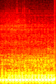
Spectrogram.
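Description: Motorbike engines labour uphill on a rocky high-altitude mountain road near Umling La, a brief, steady low throbbing thrum heard close.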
